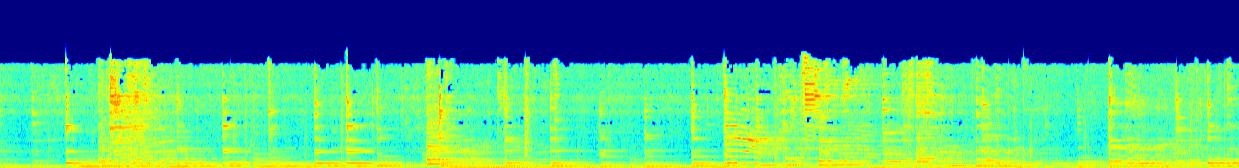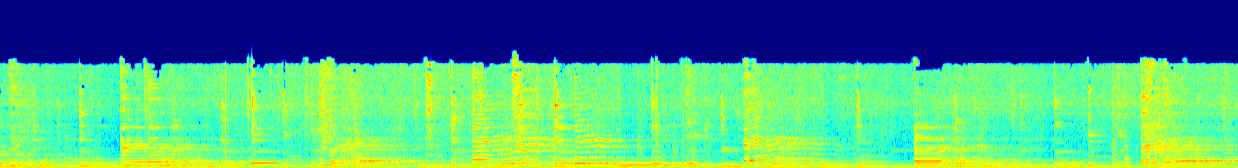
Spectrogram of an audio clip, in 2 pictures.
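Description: Acoustic guitar laid flat on the lap and played slide-style: steady plucked bass notes under a melody that glides up and down into its notes.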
